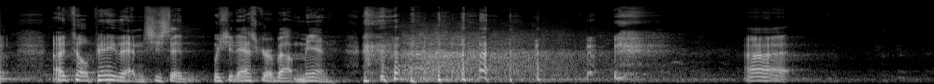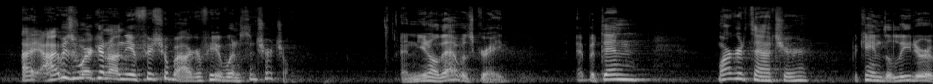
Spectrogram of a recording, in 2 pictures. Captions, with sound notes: I told Penny that, and she said, we should ask her about men. [LAUGHTER] I was working on the official biography of Winston Churchill. And you know, that was great. But then Margaret Thatcher became the leader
